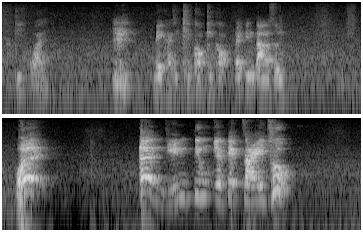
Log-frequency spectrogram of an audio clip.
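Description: A middle-aged man speaks with animation, in bursts with pauses.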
